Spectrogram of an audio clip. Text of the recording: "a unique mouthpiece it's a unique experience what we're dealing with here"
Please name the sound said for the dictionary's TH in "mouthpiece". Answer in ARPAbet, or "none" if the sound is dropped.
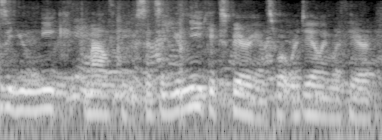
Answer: TH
